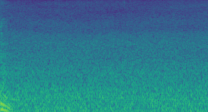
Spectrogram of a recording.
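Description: Kunhar River's fast current rushing over and between boulders: a steady, even rush of white water.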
